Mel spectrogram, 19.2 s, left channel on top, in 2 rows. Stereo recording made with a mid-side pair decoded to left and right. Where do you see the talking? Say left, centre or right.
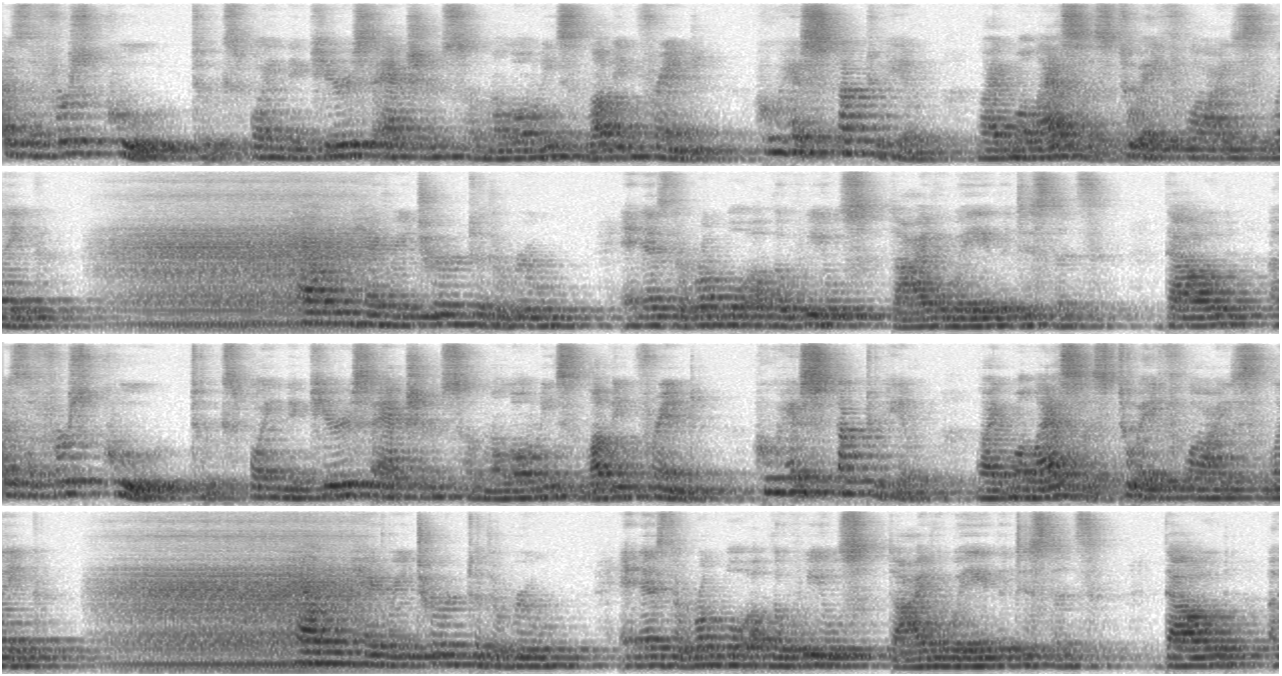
right.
